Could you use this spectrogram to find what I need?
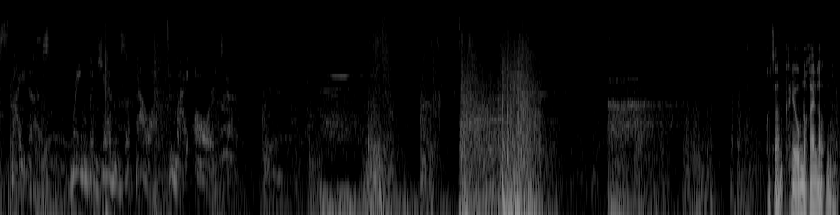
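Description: Game combat sounds clash and zap.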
